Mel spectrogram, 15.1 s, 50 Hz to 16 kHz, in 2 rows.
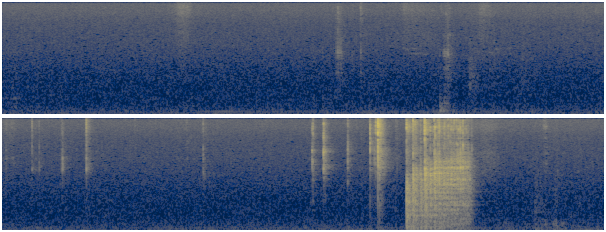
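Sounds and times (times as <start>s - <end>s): plastic pieces clicking: 11.4s - 12.6s.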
